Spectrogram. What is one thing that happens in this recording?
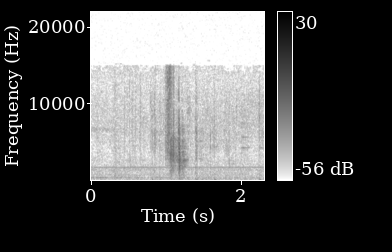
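A paper page flips over.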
